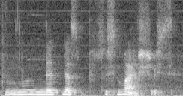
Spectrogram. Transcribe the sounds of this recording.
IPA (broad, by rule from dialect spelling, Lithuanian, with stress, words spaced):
ˈnʊ nʲɛt ˈnʲæːsʊ sʊsʲɪˈmɑːsʲt͡ʃʲʊsʲɪ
